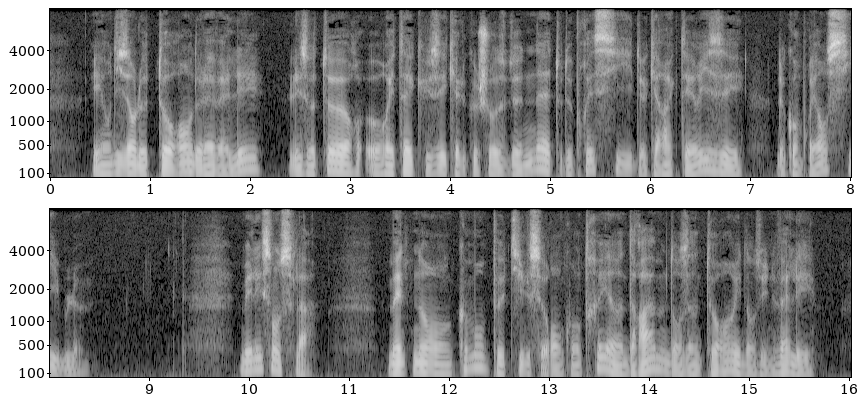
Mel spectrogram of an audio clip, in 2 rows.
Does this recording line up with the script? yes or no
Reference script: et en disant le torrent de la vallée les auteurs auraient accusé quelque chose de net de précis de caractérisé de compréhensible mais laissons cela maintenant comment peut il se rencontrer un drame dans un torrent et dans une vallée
yes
